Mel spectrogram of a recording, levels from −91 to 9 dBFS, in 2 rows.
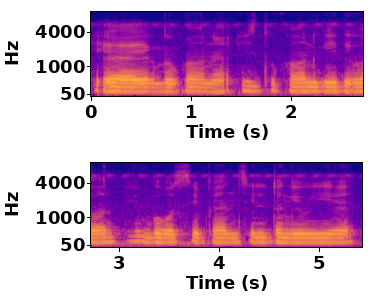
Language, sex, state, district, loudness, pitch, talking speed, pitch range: Hindi, male, Uttar Pradesh, Saharanpur, -17 LUFS, 115 Hz, 165 wpm, 115-120 Hz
